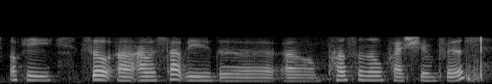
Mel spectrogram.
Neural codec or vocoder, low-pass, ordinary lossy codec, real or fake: none; 3.6 kHz; none; real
